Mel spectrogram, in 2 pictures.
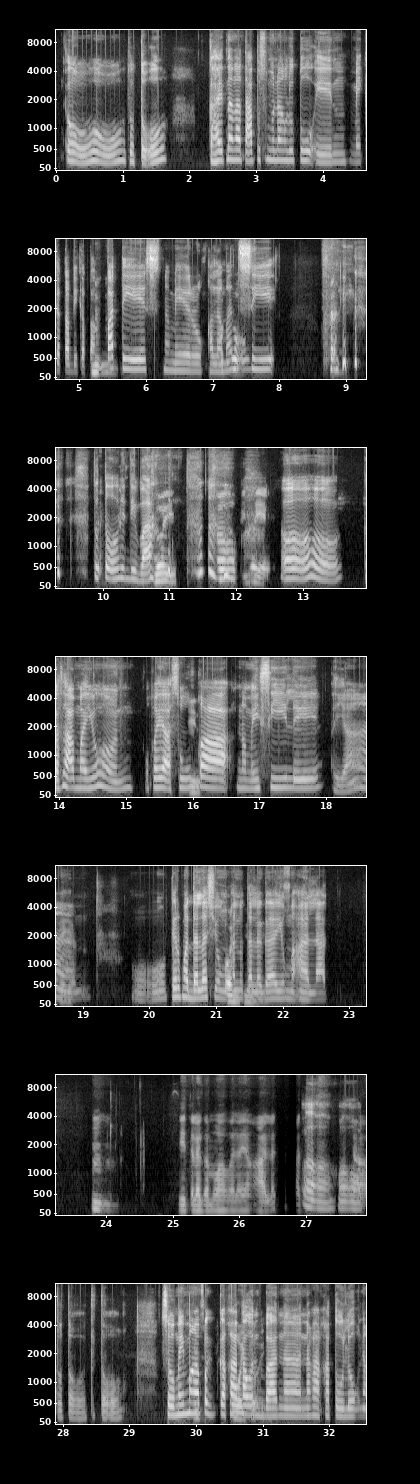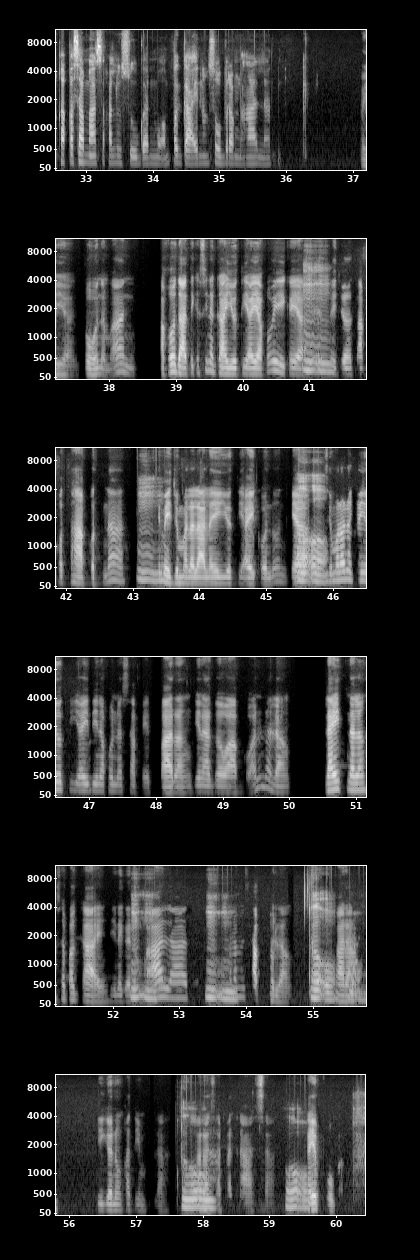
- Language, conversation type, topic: Filipino, unstructured, Ano ang pakiramdam mo kapag kumakain ka ng mga pagkaing sobrang maalat?
- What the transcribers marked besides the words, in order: static; distorted speech; unintelligible speech; chuckle; tapping; laugh; horn; mechanical hum; background speech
